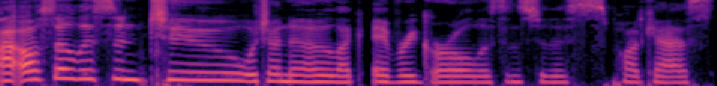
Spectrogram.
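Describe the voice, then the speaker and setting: A woman in a strong Southern US accent, fairly high in pitch with ordinary pitch variation, at a moderate pace, with a very clean recording and silent background. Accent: thick Southern. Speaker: podcast co-host. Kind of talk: casual chat.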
